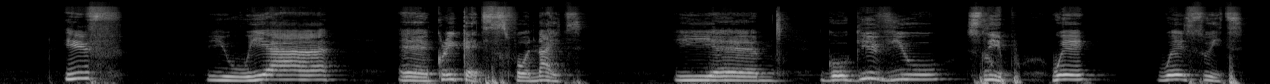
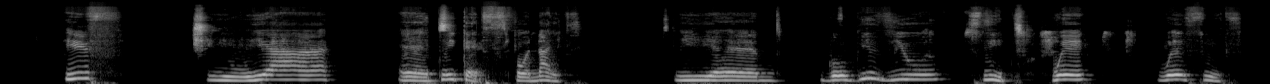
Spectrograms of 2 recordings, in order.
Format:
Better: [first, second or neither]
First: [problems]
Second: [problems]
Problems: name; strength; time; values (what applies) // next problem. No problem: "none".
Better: first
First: none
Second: noise reduction (neural mask model DeepFilterNet 3)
